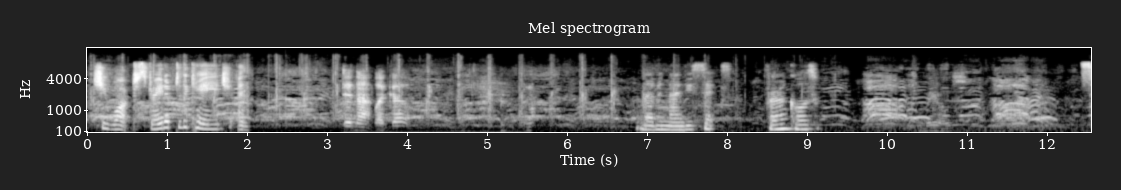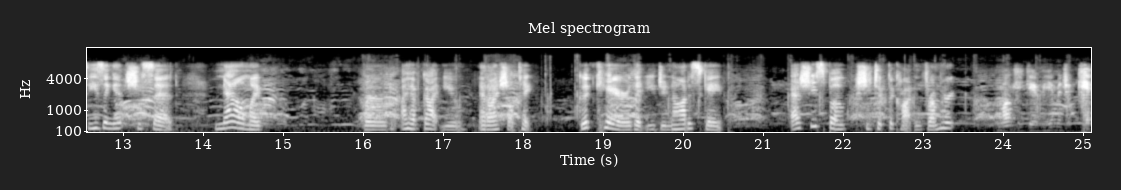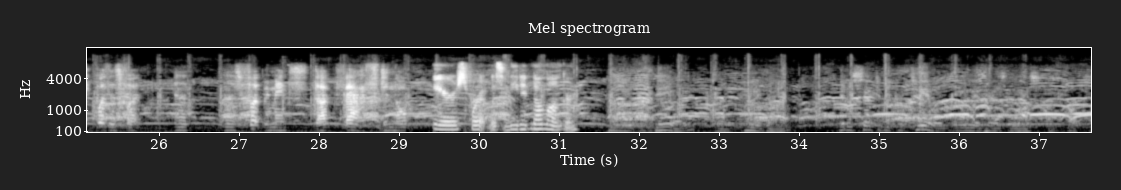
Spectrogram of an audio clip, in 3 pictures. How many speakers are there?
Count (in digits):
4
